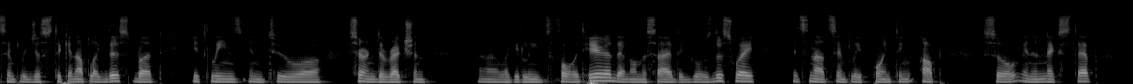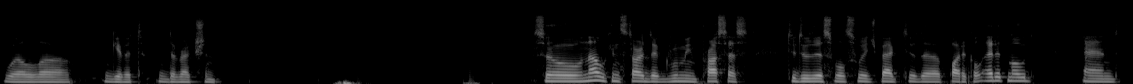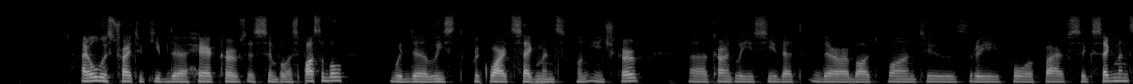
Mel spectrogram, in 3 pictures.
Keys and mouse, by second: 22.3 middle click, 25.1 middle click, 28.4 middle click, 29.7 middle click, 33.8 middle click.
